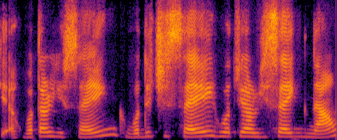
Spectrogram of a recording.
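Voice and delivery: normal talking voice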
